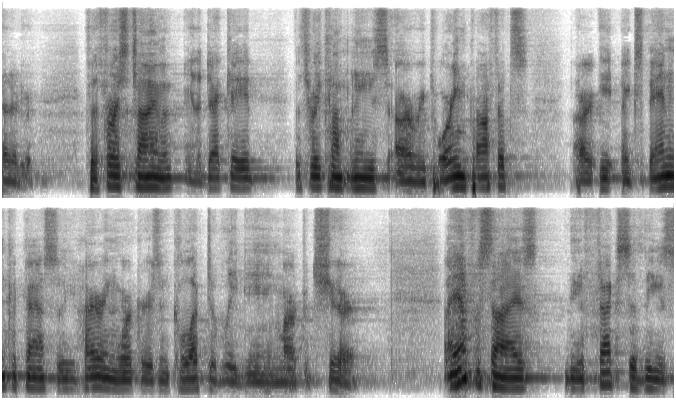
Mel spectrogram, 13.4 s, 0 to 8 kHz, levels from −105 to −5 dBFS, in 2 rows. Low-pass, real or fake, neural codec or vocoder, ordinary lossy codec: 7.2 kHz; fake; codec, 32 kHz, 1.9 kbps, SNAC; MP3, 64 kbps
